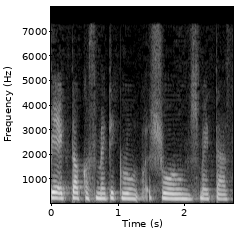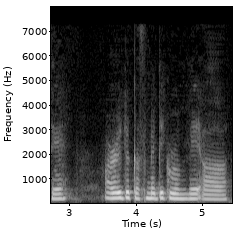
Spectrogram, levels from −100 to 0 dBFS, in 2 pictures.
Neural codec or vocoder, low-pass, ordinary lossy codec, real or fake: codec, 16 kHz, 1.1 kbps, Voila-Tokenizer; none; none; fake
